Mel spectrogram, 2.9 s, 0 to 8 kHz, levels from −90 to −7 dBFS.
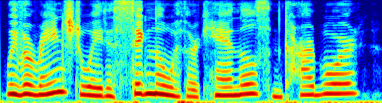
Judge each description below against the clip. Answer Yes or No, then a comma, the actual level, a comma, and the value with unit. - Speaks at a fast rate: Yes, fast, 250 wpm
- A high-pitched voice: Yes, very high, 255 Hz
